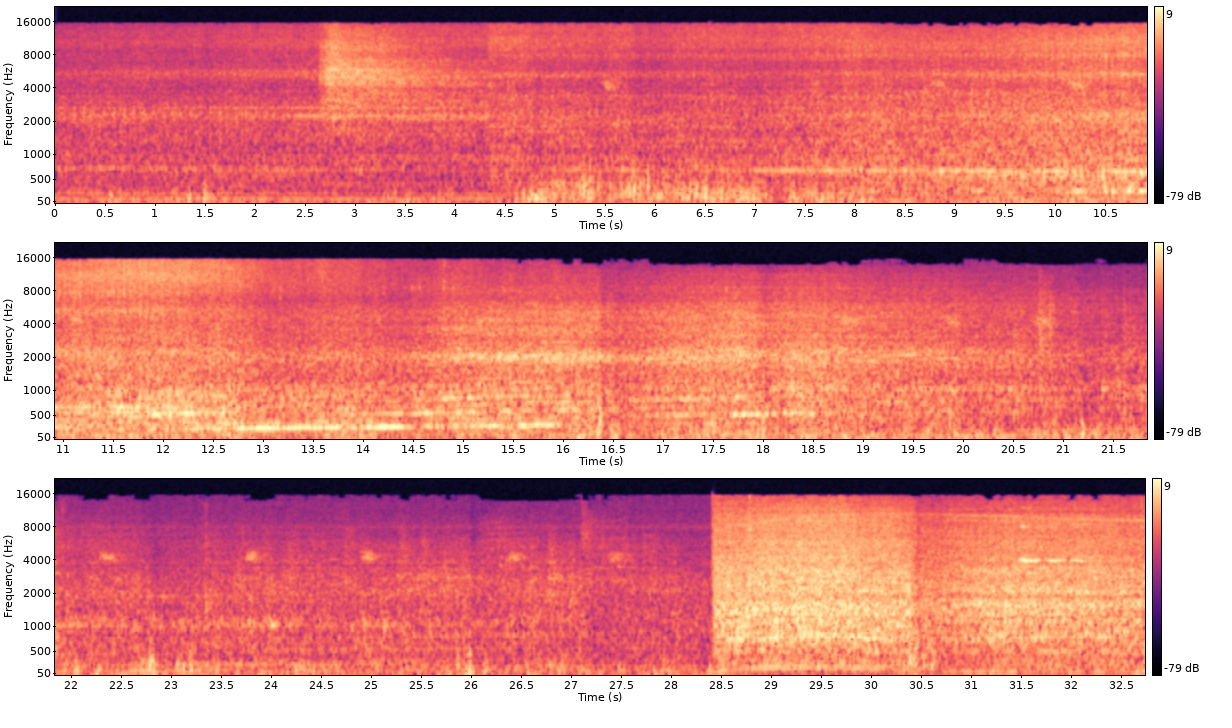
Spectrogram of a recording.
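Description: Strathclyde SPT electric multiple unit pulling away along a platform: its motor whine rises steadily in pitch as it gathers speed, over repeated clicks and knocks from the wheels on the rails. Near the end the sound cuts abruptly to a louder, noisier passing train.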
